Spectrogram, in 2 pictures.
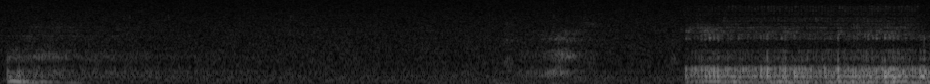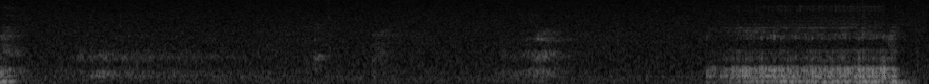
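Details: Snoring in a sleeping Dogue de Bordeaux (French Mastiff) dog: two loud, rough, rattling snores about four seconds apart, with quieter breaths between them.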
